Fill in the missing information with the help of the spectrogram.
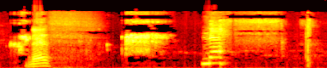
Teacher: مخرج الفاء من بطن الشفة السفلى مع أطراف الثنايا العليا · فاء سكون مع الهمس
